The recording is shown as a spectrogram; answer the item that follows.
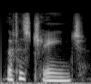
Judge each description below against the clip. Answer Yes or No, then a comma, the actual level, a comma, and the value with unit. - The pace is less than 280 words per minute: Yes, average, 200 wpm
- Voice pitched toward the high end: Yes, high, 195 Hz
